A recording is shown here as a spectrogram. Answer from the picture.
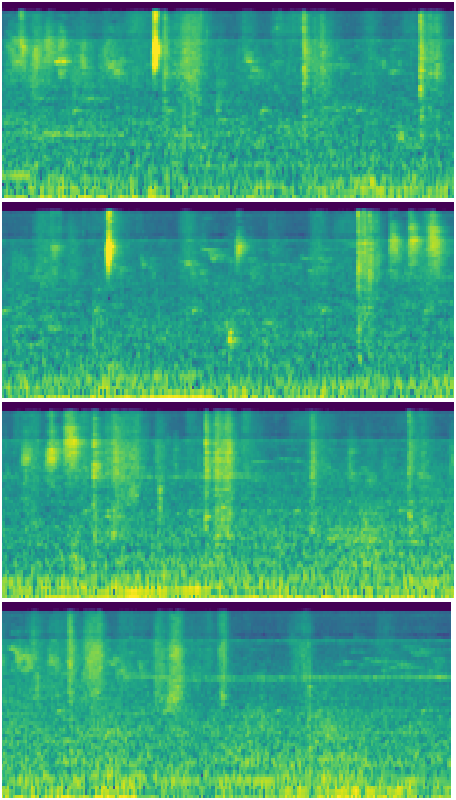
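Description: Small birds chirping in short, scattered calls over a steady low background hum, with two sharp louder ticks, one about a second and a half in and one about five and a half seconds in. A faint steady high tone comes in near the end.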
